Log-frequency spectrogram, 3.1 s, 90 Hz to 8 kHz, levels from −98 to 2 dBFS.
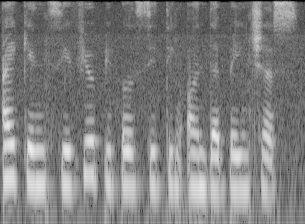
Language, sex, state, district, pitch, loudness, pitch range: English, female, Nagaland, Kohima, 190 Hz, -17 LUFS, 175-195 Hz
